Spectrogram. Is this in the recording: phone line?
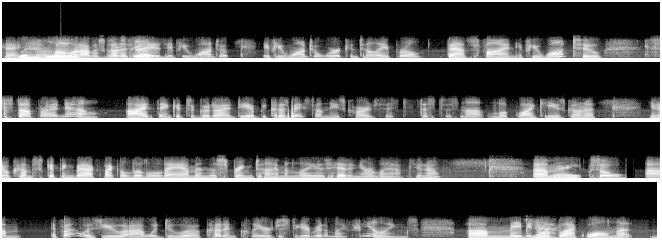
yes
